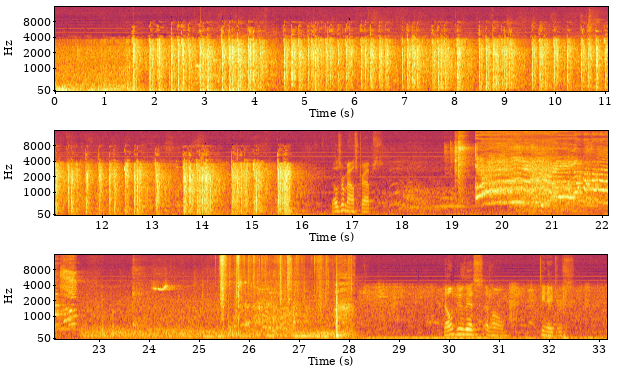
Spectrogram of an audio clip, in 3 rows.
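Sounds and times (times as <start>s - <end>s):
fireworks firecracker pops and crackles: 0.0s - 16.5s, 25.3s - 29.1s
laughter: 2.7s - 4.7s, 12.8s - 14.1s, 19.9s - 24.0s, 25.5s - 28.2s
speech: 17.0s - 17.6s, 30.2s - 31.1s, 31.8s - 32.4s.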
